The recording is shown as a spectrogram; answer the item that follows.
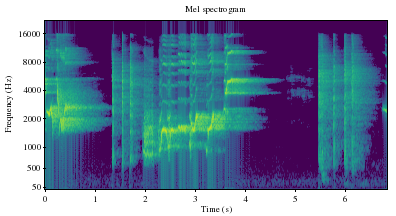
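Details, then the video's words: White-rumped shama singing kretekan-style, with a loud whistled opening, a choppy series of varied whistles and trills, silence, then short scratchy bursts and a final whistle. "KRETEKAN MURAI BATU GACOR. BIKIN MURAI LAIN EMOSI.."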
